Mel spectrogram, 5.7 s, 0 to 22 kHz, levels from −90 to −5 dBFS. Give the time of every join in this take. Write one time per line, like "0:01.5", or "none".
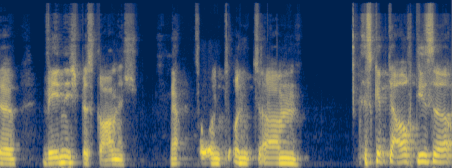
none

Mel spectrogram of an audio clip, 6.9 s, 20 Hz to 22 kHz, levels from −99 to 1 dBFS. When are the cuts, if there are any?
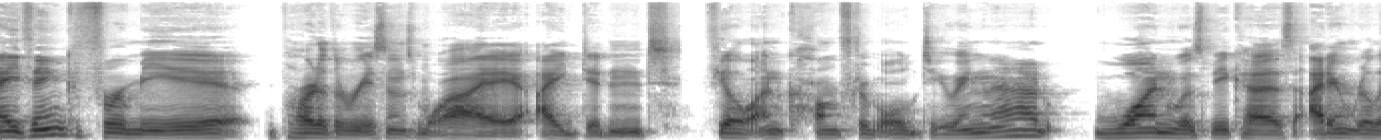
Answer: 0:01.3

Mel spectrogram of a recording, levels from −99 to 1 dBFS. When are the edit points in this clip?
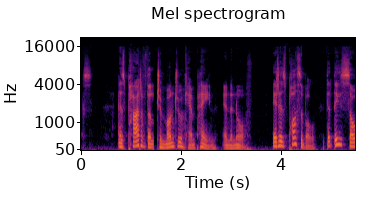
0:01.4
0:02.0
0:03.7

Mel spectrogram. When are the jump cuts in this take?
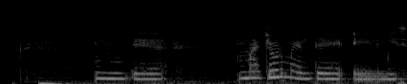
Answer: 0:01.3
0:02.3

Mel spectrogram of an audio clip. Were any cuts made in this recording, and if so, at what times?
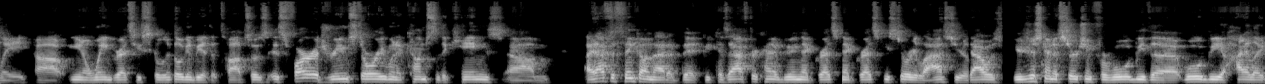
0:01.7
0:03.2
0:08.4
0:09.7
0:10.0
0:10.4

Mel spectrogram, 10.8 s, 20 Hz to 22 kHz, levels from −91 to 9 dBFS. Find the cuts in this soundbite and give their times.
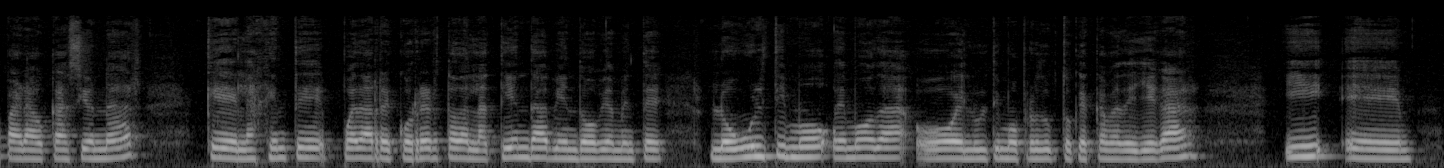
0:06.3

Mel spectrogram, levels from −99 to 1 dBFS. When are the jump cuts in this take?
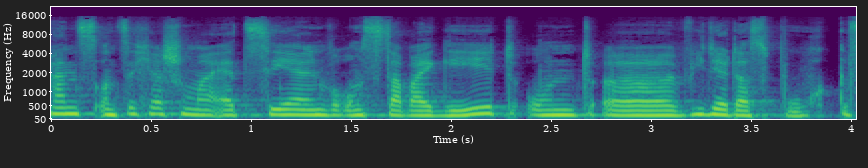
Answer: none

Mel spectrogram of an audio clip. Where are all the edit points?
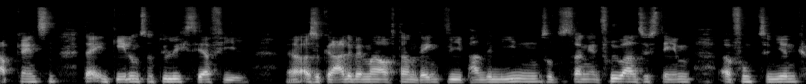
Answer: none

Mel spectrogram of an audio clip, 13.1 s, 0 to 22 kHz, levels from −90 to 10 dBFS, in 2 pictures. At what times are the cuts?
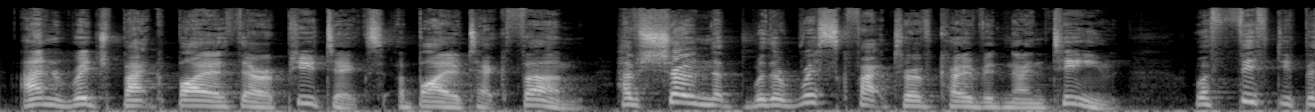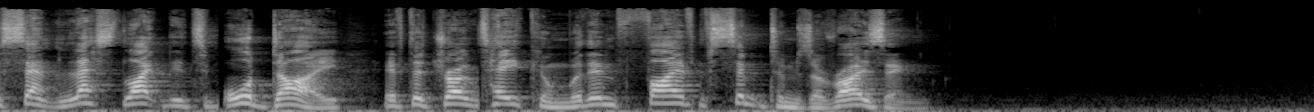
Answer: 0:03.0
0:03.7
0:07.7
0:09.0
0:10.1

